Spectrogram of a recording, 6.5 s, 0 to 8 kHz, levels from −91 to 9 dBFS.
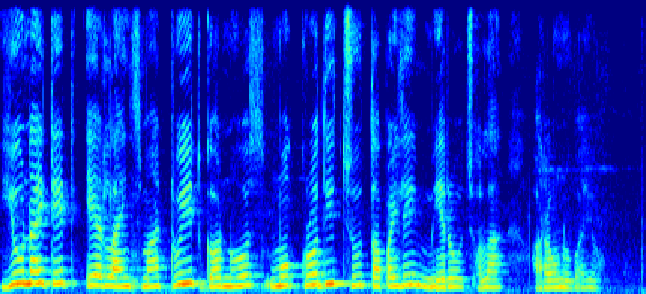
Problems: constant background noise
